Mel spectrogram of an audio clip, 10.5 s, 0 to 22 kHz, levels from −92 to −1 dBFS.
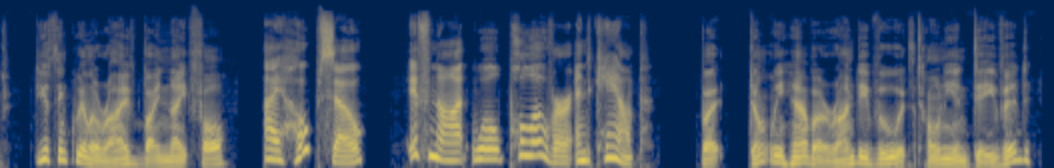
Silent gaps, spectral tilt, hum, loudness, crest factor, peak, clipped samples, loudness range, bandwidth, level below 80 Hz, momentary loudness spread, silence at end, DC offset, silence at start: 2.37-2.62 s, 3.65-3.88 s, 6.59-6.94 s, 7.27-7.46 s; -5.5 dB/octave; none; -20 LUFS; 14 dB; -6 dBFS; under 0.1%; 2 LU; 16 kHz; -56 dBFS; 6 LU; 0.25 s; under 0.1%; 0.35 s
